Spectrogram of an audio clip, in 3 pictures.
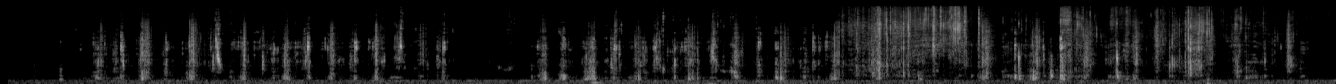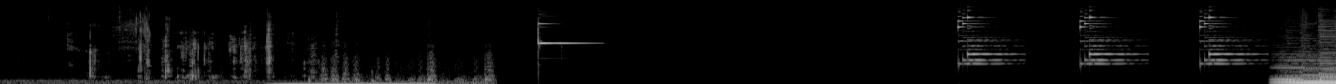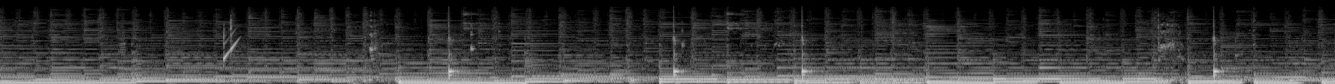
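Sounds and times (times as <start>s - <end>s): wet chewing and sucking: 0.6s - 13.2s, 13.9s - 17.0s.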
